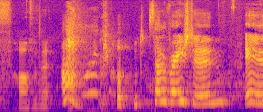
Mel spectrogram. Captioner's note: laughs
